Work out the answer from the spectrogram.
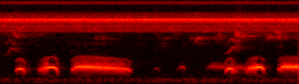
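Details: Decoy spotted dove in a bird-trapping setting, captured on a phone. Two short coos and a long sustained coo, then a second phrase beginning, against a steady high hiss.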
